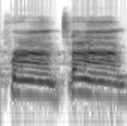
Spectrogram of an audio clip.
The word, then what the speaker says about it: Prime Time: It's spelled like prime time, but see, the M is silent.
